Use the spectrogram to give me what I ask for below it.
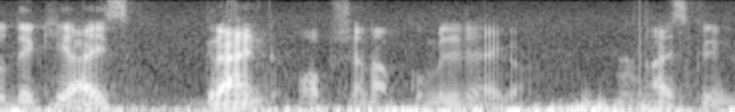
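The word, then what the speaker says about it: Grande: अब इसका नाम है आइसक्रीम ग्रांडे, या ice cream ग्रैंड, sorry ग्रांडे generally Spanish term हो जाता है, तो ये आइसक्रीम ग्रैंड है, ई जो है वो साइलेंट है।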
